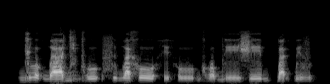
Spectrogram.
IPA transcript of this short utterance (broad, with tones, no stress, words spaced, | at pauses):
ɡɪ˦lɔ˨ɡ͡baː˨˦ dʲo˨dʱoː˦ʔ fɪ˦ba˦xoː˦˨ hɪ˨hoː˨ ɡʱɔ˨beː˨ʃeː˦b k͡pa˨˦k͡pɪ˦v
